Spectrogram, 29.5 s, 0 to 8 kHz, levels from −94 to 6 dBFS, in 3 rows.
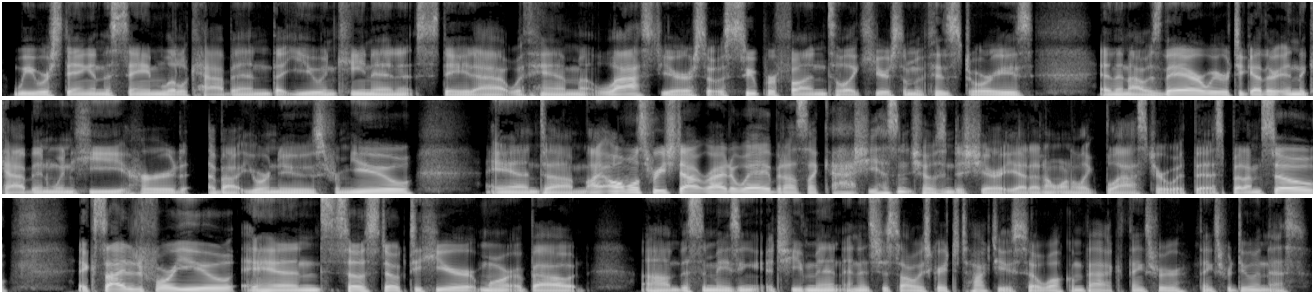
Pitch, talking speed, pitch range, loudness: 95 Hz, 230 wpm, 90-110 Hz, -18 LUFS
